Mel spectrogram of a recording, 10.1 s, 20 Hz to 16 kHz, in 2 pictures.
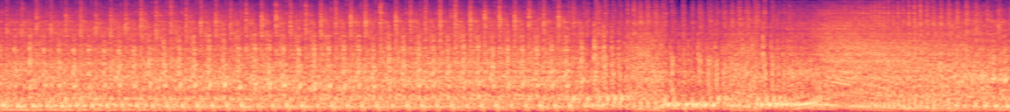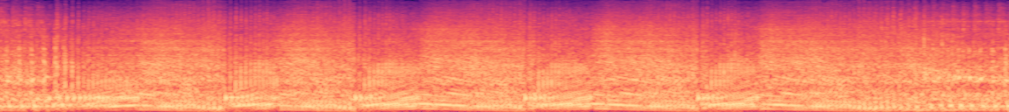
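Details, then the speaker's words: KTM 450 XC-W dirt bike, rebuilt top end, pressurizing the cooling system (head gasket leak): single-cylinder catches and revs in rising-falling blips with an uneven rough edge, some smoke, possibly running rich; weird noise cause unclear. "But he also says it's making some weird noises, so we're going to fire it up and see what it sounds like."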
